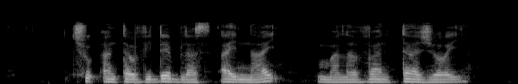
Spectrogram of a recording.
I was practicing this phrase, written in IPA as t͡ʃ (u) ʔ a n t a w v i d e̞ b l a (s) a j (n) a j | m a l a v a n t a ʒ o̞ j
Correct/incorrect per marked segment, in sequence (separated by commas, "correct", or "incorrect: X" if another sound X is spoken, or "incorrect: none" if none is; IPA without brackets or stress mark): correct, correct, correct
